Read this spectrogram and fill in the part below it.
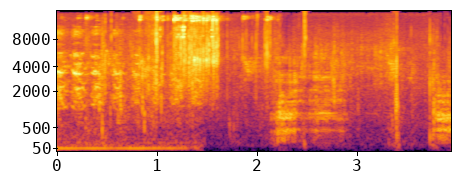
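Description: Hooves squelch in wet mud as a buffalo walks.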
